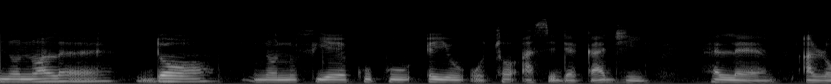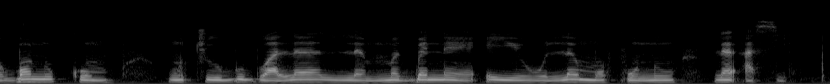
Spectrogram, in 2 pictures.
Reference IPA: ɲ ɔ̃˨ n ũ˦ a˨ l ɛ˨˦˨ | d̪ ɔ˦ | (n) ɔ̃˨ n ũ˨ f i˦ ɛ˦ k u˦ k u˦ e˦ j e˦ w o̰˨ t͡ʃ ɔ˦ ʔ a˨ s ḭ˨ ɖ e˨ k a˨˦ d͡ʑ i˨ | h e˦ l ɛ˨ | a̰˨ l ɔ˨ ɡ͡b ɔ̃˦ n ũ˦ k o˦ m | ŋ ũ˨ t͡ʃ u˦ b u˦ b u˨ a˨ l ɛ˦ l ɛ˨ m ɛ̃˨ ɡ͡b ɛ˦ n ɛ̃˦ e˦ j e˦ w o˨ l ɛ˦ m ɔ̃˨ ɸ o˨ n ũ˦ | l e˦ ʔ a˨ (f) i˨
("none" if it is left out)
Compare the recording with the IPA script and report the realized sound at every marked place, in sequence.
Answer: ɲ, s

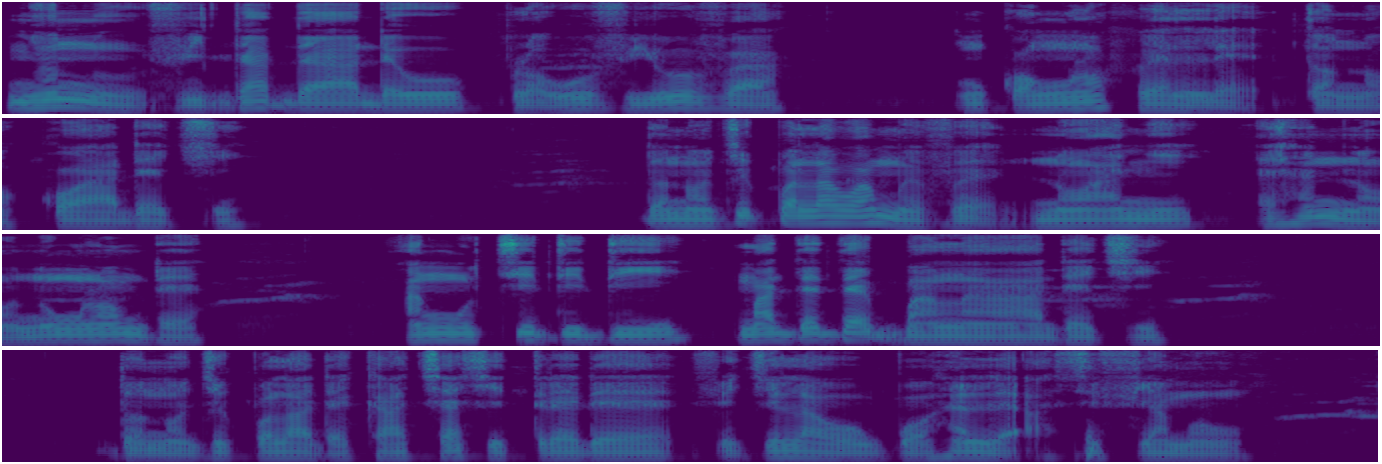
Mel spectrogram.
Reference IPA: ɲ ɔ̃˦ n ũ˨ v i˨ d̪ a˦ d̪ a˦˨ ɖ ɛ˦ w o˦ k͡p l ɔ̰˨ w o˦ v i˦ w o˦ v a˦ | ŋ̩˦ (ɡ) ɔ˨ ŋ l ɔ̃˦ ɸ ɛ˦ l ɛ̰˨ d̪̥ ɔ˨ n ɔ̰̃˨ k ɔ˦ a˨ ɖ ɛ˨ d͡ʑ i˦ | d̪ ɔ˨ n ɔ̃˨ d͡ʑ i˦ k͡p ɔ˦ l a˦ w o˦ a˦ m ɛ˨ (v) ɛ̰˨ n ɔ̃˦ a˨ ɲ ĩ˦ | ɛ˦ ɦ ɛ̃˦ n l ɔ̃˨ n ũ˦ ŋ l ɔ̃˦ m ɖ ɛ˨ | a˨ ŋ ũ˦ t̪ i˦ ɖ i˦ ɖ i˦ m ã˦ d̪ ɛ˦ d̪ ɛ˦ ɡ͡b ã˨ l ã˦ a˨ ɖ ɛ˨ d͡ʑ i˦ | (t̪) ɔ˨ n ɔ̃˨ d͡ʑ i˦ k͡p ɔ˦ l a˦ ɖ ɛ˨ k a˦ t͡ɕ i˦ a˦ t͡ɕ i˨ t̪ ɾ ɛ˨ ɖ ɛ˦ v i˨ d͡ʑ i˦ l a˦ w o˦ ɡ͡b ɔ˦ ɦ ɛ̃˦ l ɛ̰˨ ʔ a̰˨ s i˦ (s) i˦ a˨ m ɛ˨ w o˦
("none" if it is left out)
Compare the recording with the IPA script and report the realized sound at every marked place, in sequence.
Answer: k, v, d̪, f

